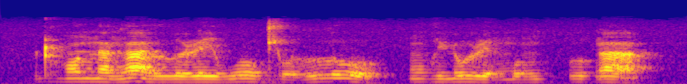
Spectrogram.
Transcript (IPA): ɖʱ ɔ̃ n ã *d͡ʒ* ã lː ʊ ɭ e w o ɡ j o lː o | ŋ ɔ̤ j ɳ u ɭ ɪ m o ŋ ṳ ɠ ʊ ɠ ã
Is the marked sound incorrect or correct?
incorrect: ɡ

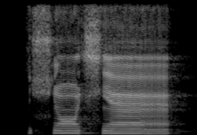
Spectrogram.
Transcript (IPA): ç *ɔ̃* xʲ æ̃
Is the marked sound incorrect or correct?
correct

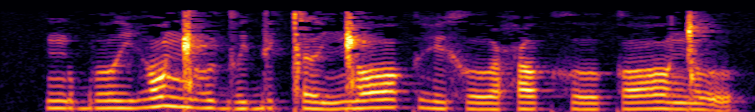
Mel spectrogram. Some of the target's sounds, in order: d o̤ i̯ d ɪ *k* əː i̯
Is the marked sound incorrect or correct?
incorrect: ǀ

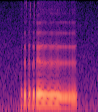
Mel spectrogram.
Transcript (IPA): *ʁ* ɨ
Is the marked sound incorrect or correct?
incorrect: r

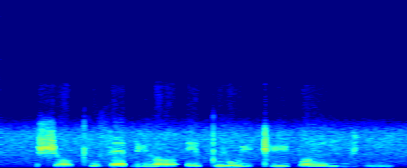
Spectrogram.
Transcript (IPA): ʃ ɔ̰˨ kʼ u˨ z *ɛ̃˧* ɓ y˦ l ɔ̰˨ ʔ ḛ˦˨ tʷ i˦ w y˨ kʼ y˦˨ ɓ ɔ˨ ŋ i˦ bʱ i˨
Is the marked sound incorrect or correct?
incorrect: ɛ˧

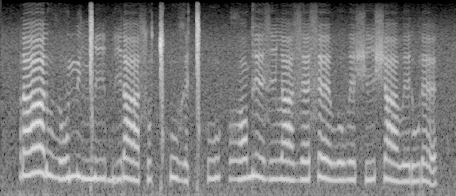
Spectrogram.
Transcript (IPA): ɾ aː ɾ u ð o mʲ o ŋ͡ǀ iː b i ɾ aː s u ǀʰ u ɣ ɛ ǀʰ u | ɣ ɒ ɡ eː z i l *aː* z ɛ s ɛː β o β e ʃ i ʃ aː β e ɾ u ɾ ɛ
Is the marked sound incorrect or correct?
correct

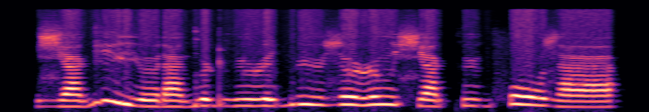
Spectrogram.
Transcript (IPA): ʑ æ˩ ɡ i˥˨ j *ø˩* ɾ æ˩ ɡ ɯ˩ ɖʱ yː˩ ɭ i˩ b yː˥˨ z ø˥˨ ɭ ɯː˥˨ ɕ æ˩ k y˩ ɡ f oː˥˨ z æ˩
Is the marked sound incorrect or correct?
correct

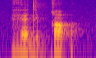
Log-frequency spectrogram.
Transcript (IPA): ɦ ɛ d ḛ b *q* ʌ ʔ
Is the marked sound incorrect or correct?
correct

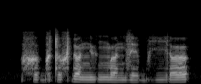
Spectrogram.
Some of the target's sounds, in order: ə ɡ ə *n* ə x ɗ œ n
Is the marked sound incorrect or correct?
incorrect: t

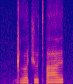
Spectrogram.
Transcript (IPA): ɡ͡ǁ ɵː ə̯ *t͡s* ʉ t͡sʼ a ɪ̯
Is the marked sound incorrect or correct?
incorrect: t͡ʃ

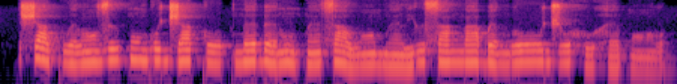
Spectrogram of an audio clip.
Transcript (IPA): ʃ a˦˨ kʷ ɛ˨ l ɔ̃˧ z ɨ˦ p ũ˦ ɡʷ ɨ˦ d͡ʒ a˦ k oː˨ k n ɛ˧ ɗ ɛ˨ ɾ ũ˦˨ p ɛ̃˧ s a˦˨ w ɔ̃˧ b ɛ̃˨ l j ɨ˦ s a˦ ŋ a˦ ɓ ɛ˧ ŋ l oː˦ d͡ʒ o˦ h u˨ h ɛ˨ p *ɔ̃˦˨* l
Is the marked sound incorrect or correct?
incorrect: ɔ̃˨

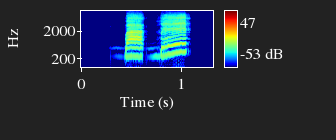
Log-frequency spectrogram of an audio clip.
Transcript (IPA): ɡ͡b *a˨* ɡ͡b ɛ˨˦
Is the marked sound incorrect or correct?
correct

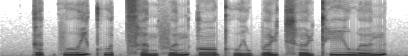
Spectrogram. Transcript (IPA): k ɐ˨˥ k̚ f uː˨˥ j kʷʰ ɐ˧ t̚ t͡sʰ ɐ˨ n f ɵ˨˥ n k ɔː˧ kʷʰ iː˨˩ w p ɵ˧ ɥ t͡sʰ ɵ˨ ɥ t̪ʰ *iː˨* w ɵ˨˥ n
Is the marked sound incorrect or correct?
incorrect: iː˧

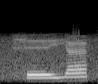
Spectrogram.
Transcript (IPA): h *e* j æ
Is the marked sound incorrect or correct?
incorrect: eː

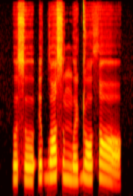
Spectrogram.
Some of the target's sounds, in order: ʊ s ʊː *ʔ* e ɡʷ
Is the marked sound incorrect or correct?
correct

